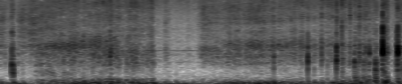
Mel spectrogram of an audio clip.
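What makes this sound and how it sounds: A small rectangular zippered nail clipper case, covered in grey herringbone tweed fabric over a firm hollow shell, is held in both hands and scratched and rubbed with fingertips and nails. Soft, dry scratching and crackling runs over a low rumble, briefly quieting near the middle. Sharper bright scratches and clicks pick up toward the end.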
